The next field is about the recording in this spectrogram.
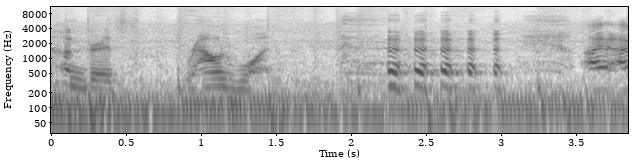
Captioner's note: laughs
